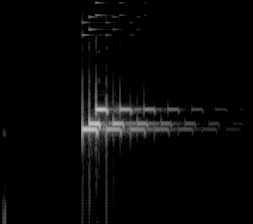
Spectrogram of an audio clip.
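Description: A short bright chime rings out from a game.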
